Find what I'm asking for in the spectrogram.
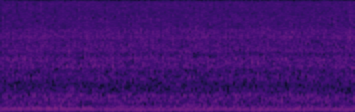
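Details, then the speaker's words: Maytag refrigerator not cooling, earlier buzzing and clicking: only a steady low fan hum, no compressor drone; fan by compressor runs but compressor doesn't start, just a small click of the relay clicking off; compressor possibly shot. "The compressor, it actually didn't buzz and click like I thought it was going to. There was a little click, and that was the relay clicking off. And this one here might just be pretty much shot."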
